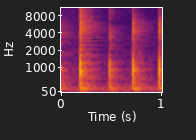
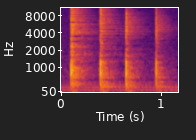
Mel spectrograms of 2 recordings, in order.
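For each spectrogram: First: less dense cypress tonewood board. Second: dense rosewood board.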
